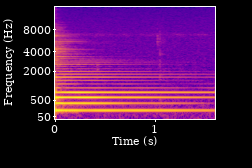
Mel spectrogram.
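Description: A single plucked acoustic guitar note, fourth string at the fifth fret, rings out clearly and sustains steadily, slowly fading over a second and a half with no other sounds.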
